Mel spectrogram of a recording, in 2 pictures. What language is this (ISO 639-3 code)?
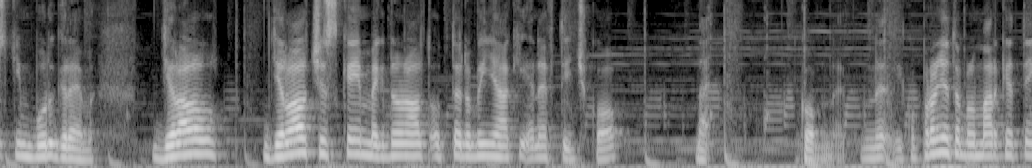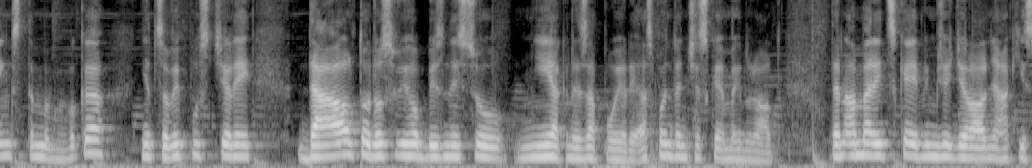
ces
